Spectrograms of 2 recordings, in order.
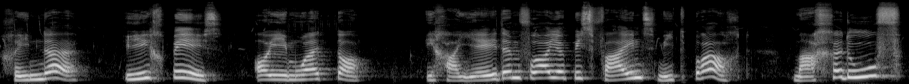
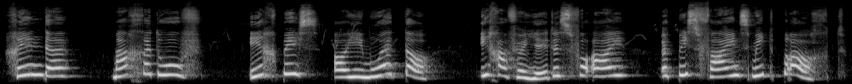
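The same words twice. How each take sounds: First: Lightly voiced wolf posing as mother; a hint of the deep wolf, coaxing. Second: High, dainty fake-mother voice; wolf coaxing in a high, thin disguise; fine-voiced wolf. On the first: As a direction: call to the children in a slightly gruff wolf voice. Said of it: "Du hast ganz eine tiefe Stimme". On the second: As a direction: pitch it way up to pass as mother. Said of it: "hat er ganz eine feine Stimme bekommen". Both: A narrator's reading.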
